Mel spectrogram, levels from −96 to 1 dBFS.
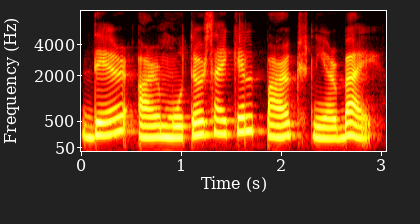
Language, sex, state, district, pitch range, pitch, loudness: English, female, Assam, Kamrup Metropolitan, 200-255 Hz, 230 Hz, -15 LUFS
